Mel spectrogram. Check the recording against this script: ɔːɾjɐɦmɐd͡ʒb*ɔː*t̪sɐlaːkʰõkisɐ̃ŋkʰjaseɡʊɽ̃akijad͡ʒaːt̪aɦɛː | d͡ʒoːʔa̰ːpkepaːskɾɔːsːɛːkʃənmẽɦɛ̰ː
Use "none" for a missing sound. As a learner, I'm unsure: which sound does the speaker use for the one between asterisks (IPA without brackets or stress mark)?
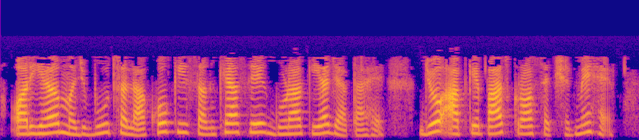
uː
